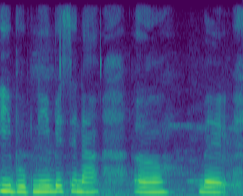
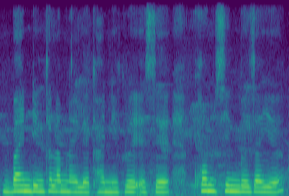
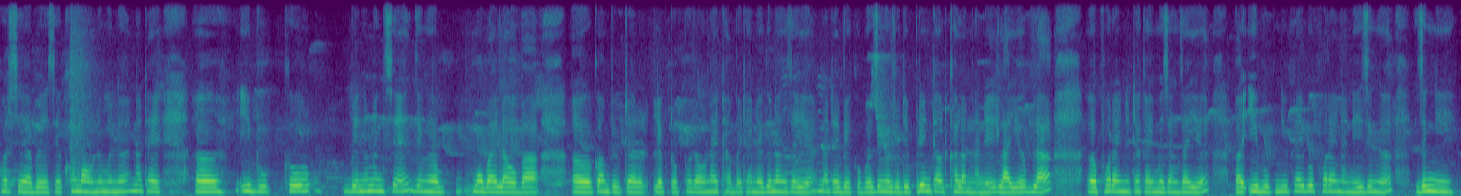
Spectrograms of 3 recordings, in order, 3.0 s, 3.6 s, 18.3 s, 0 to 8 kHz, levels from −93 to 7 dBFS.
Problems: constant background noise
